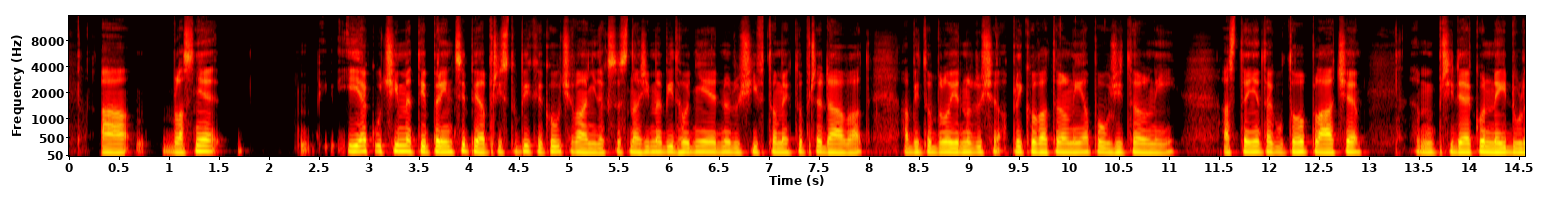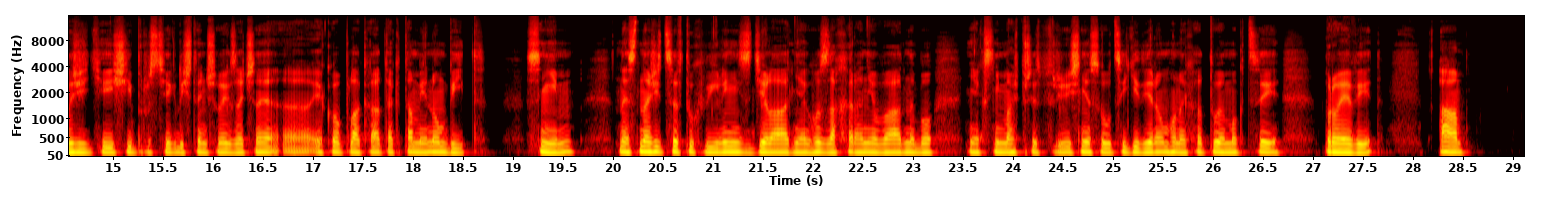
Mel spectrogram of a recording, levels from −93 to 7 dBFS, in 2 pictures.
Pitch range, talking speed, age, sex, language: 115-130 Hz, 155 wpm, 20-39, male, Czech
